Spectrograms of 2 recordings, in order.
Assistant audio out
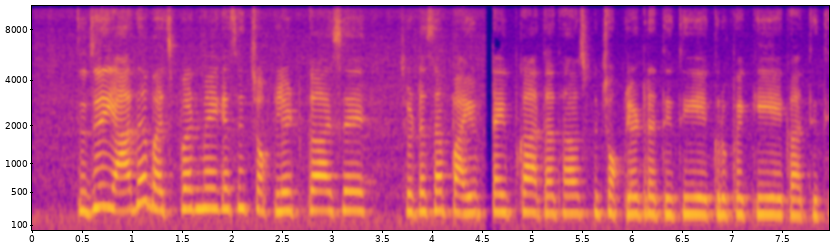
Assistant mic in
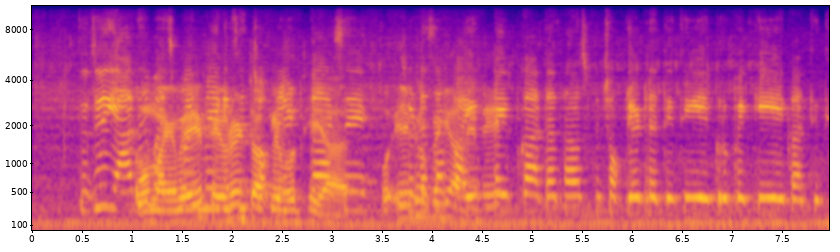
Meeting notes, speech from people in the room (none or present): present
